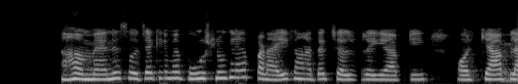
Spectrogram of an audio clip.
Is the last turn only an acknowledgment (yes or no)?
yes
